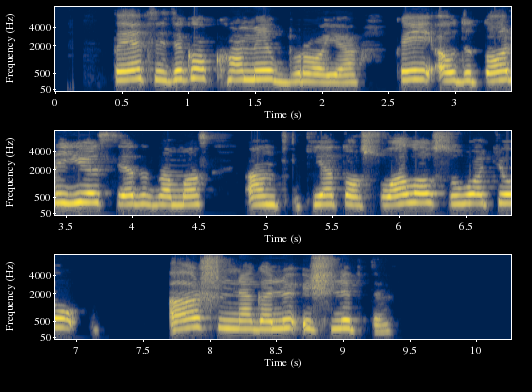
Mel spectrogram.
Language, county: Lithuanian, Vilnius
